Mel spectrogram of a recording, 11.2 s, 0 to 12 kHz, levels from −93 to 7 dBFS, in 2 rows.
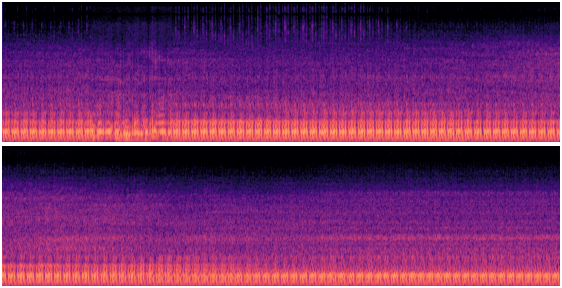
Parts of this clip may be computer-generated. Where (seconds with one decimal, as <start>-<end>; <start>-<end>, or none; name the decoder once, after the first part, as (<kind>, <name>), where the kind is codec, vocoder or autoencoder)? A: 0.9-1.7 (codec, SNAC)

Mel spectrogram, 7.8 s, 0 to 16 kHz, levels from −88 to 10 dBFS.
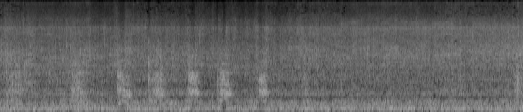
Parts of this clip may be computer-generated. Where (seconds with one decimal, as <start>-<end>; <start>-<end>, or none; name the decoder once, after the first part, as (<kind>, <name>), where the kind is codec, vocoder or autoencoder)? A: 0.4-2.0 (codec, SNAC); 2.9-4.0; 5.2-6.5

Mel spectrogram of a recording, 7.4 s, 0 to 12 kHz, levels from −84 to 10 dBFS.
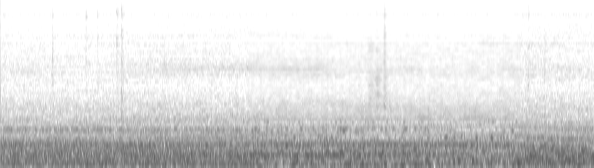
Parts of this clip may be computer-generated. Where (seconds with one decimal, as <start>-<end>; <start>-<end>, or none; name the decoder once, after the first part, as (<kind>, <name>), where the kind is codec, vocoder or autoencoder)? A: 3.1-6.5 (vocoder, Vocos)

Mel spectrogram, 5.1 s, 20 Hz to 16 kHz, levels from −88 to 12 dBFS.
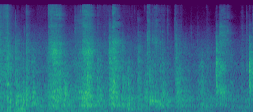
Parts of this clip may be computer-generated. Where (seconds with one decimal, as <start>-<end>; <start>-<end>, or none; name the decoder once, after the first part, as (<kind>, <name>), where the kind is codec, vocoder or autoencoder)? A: none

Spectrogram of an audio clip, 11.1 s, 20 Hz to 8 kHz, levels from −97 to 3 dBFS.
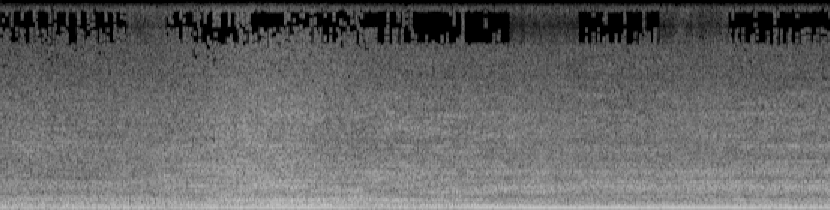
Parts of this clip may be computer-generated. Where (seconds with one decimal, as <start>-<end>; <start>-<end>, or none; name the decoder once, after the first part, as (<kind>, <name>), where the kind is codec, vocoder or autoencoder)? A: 1.7-2.2 (autoencoder, DAC-VAE); 6.8-7.7; 8.8-9.7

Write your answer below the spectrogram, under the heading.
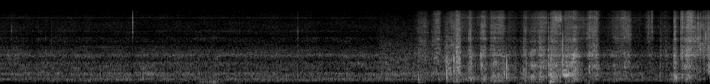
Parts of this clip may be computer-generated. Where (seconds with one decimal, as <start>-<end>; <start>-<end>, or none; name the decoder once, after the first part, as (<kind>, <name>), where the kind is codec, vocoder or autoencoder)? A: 0.0-3.8 (codec, SNAC); 4.6-7.1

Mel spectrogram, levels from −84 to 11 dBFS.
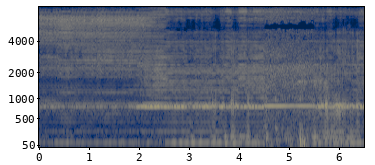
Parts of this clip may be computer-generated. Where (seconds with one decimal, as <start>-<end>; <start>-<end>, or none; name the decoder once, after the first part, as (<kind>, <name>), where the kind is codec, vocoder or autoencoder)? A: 0.0-4.5 (vocoder, HiFi-GAN); 5.5-6.5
